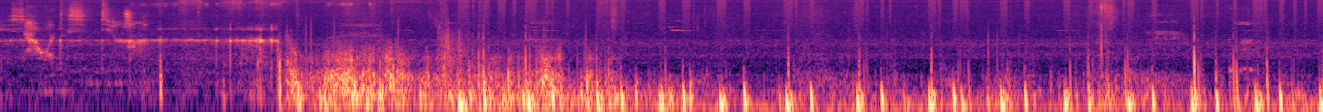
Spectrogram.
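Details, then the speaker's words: Rapid, muffled heartbeat thumps picked up by a chest microphone, with a brief tone at the start; the person reports a racing heart during a prune juice challenge. "感觉我的心跳在不动的在跳，心跳跳得好快呀！"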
